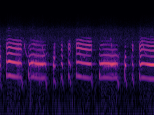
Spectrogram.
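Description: A person imitates chickens cackling with their voice, a quick run of loud, pitched bawk-like syllables in bursts of long and clipped notes, clear with no other sound.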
